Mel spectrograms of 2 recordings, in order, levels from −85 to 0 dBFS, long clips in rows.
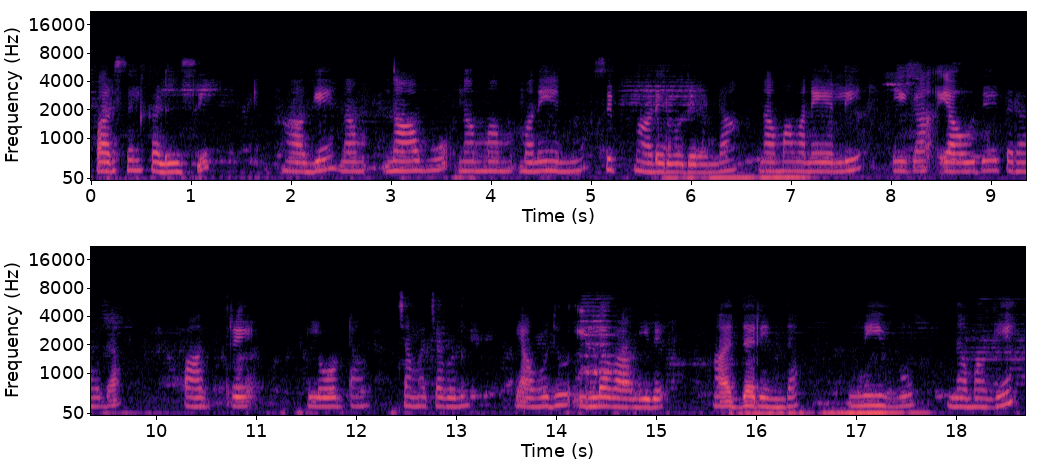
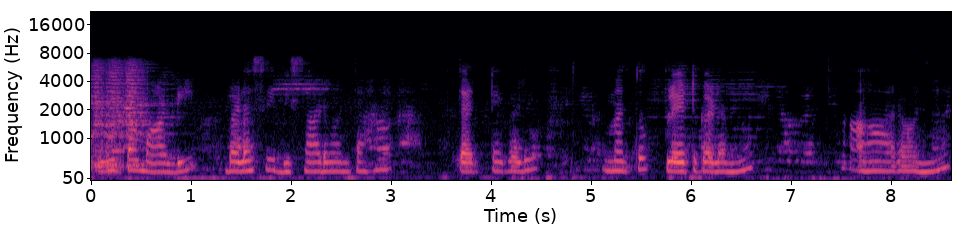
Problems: background sounds at intervals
